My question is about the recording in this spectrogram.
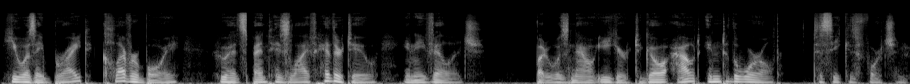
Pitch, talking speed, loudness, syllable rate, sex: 100 Hz, 190 wpm, -21 LUFS, 5.1 syllables/s, male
